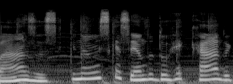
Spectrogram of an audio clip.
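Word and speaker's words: Asaas: Lembrando que Asas se escreve A-S-A-A-S e conheça a conta conta digital completa para empresas.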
